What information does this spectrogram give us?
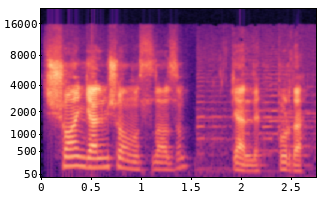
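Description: A man's voice: medium pitch, lively intonation, normal speed, a bit bright, faint music behind. A man improvising roleplay banter in an online game, repeating short phrases insistently. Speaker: streamer playing a fake car dealer.

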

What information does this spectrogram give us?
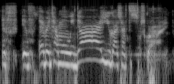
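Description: A young girl hosting her gaming channel, chatting excitedly and sometimes shouting over the game. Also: sits high, normal speed. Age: child. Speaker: channel host. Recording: muffled laptop mic, noisy room.

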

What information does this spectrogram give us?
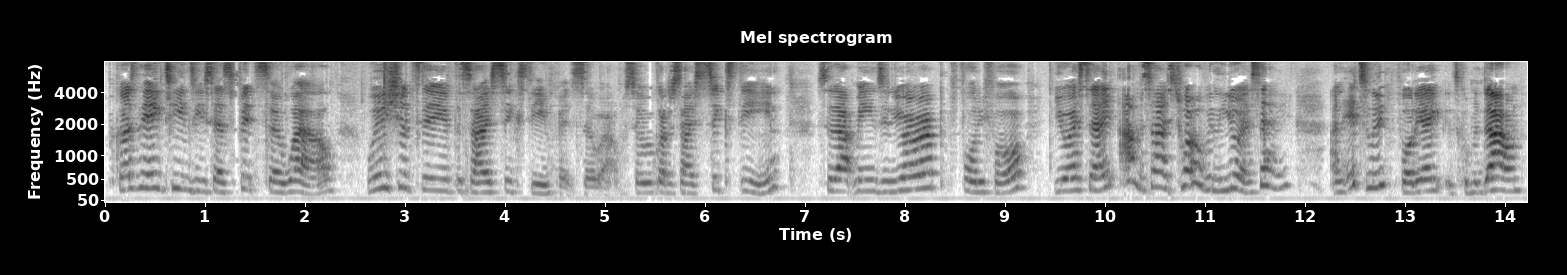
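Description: A woman's voice: fairly high pitch, normal speed, pushed and bright. A tired woman chatting playfully in a try-on vlog, teasing someone off camera. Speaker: vlogger. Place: bedroom indoors. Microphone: camera across the room. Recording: voice from a distance.

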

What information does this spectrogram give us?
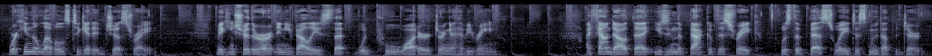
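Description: Guy doing a chill voice-over for his diy vlog, kinda low voice, matter-of-fact. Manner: plain, matter-of-fact explaining. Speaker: DIY home renovation vlogger. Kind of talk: calm voice-over narration. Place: voice-over, not recorded in the pictured yard. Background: soft background music.

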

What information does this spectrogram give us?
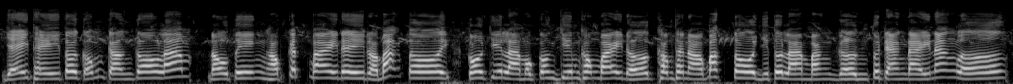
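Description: A woman's voice: sits high, fairly even intonation, moderate pace, few pauses, pushed and bright. A woman voicing a cheeky little gingerbread boy in a children's cartoon, with a teasing, boastful sing-song delivery. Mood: mocking, boastful.

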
